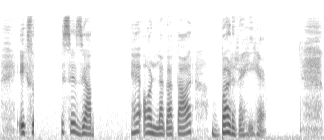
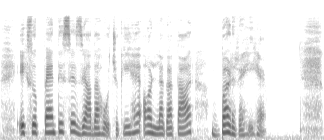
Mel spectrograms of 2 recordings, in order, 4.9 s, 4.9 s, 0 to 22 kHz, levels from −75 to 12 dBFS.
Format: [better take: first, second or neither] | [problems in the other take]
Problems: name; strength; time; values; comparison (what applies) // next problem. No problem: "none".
second | audio cutting out; at 0.5 s and at 1.5 s for 0.5 s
